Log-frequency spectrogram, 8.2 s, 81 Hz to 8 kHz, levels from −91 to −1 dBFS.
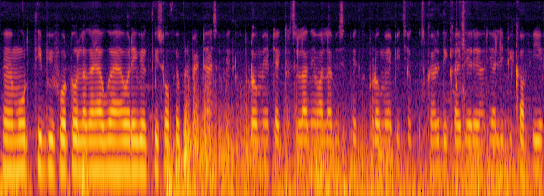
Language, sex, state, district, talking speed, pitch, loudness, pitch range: Hindi, male, Rajasthan, Bikaner, 250 wpm, 145 Hz, -18 LUFS, 145-150 Hz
